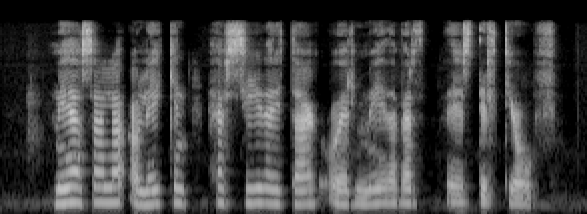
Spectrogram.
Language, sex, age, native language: Icelandic, female, 20-29, Icelandic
